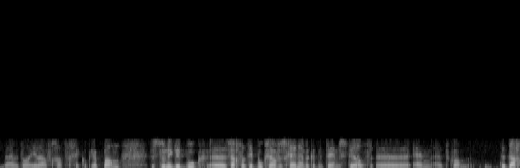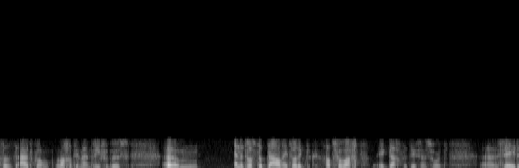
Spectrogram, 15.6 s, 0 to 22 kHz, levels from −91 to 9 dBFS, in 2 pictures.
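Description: The whole recording runs through a GSM full-rate codec at about 13 kbps. The band is 300 Hz to 3.5 kHz, and the pulse-driven vocal-tract model leaves a clearly buzzy, gravelly speech texture. GSM bit errors follow "heb ik het meteen" from 5.28 to 5.48 s, and then "het in mijn brievenbus" from 10.30 to 10.43 s. Corrupted decoder values distort frames into squawks and gargling pops.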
